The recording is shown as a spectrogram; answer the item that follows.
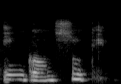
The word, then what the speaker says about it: inconsútil: Inconsútil. La mayor fuerza de voz está en la sílaba su.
